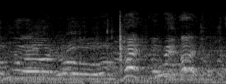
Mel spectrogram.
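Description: Several people talking and calling out at once, their voices overlapping.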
